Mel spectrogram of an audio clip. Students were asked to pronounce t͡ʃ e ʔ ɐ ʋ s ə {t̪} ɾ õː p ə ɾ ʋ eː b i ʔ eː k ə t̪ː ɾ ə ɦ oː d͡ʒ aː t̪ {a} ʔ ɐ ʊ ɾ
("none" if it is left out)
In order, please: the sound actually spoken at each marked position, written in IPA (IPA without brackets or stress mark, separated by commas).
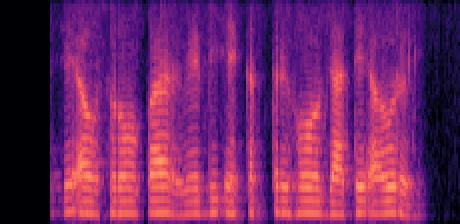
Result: none, e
